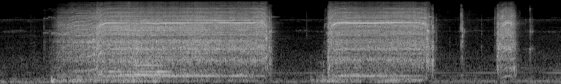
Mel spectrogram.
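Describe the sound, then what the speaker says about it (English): A power drill pre-drilling holes in decking boards whines in two long bursts followed by a couple of quick short ones, loud and close, with no talking. "You're going to want to pre-drill the holes at the end of your boards."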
